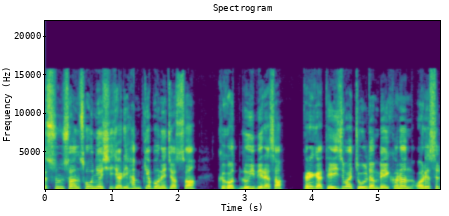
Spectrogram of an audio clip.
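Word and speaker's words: Louisville: 그 아이는 루이딜 출신이야 여기 루이빌리라는 지명의 s가 붙어 있지만은 에스 발음을 하지 않습니다 이렇게 S 발음을 안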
